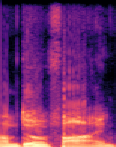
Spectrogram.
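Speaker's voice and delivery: tired, weary voice. Answering a greeting from others: tired voice. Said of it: "You seem tired".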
